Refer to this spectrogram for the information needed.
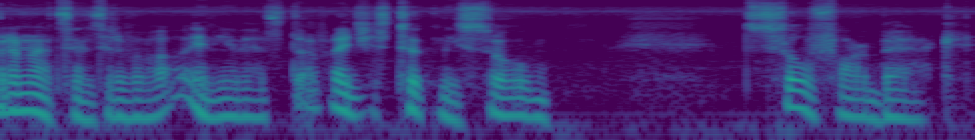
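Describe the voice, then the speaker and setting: Somewhat breathy, a man talks at a moderate pace in a dark, mellow tone. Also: medium pitch for a man, ordinary pitch variation. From US Northeast, Boston, Puerto Rican family. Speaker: painting livestreamer. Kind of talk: casual livestream chat. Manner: casual.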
